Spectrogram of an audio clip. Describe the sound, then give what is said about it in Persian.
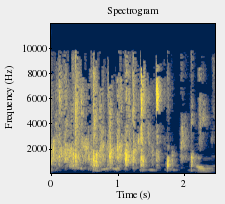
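An audience applauds with dense, steady clapping that thins out after a couple of seconds, as a voice begins to speak near the end. “مرسی اتاق فرما یه تشویق بکنید بابک اینو گفته”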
